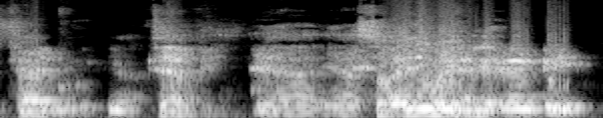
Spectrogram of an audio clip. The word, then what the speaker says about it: Tempe: I think it's Tempe.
